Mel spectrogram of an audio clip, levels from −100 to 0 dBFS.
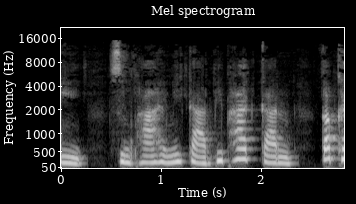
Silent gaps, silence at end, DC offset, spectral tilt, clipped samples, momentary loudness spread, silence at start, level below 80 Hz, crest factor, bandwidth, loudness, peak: none; 0 s; under 0.1%; -6.5 dB/octave; under 0.1%; 6 LU; 0 s; -66 dBFS; 16 dB; 14.5 kHz; -25 LUFS; -8 dBFS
